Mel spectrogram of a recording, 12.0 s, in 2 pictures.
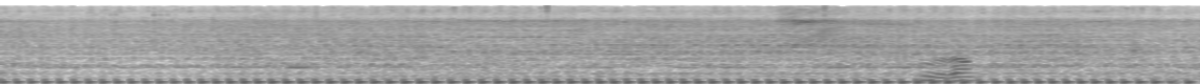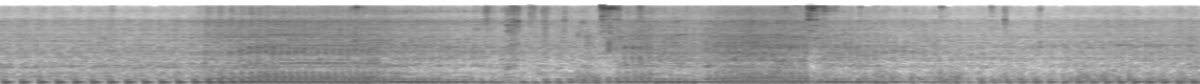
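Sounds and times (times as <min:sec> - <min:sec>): motorcycle engine revving and idling: 0:00.0 - 0:12.0
bike scraping and clattering: 0:08.3 - 0:09.4.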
